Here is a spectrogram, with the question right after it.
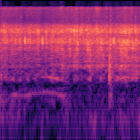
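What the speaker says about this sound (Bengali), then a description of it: "পেঁয়াজ কটা দিয়ে দিলাম," Chopped onions sizzle in hot oil in a wok that already holds a little cumin, a steady, bright frying hiss heard up close and alone.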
